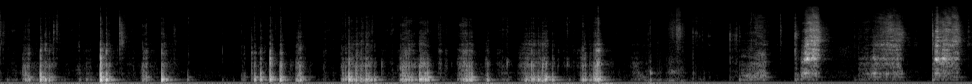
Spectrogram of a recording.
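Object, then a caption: Stick of sidewalk chalk. A metal palette knife scrapes a solid yellow popsicle-shaped stick of sidewalk chalk, sending yellow chunks and powder onto a plastic mat. Short, rough rasping strokes come in quick bursts with a gritty buzz around 200 Hz, and the last few strokes sound brighter and hissier. A steady low hum runs underneath throughout.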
